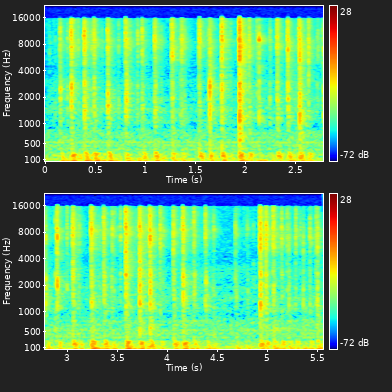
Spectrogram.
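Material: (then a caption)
Plastic. Both hands type quickly with their fingertips on a laptop keyboard with black plastic keys. The result is a fast, uneven stream of short clicky taps, each with a dull low thump and a brief bright edge that fades almost at once.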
